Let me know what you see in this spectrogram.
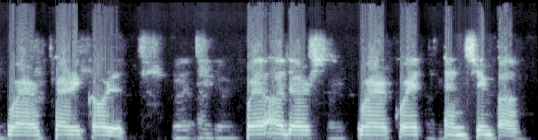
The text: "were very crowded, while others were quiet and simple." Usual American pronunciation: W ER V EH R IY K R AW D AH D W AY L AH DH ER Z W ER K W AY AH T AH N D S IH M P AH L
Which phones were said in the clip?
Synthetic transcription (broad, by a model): W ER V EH R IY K AO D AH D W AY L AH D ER S W ER K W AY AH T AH N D S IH M P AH L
